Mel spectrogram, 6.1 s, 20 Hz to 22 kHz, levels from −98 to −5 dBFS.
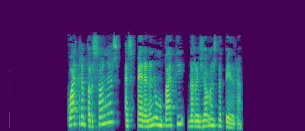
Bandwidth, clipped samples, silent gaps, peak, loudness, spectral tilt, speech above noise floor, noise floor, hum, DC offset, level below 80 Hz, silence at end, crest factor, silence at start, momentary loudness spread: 7.8 kHz; under 0.1%; 2.41-2.48 s; -2 dBFS; -19 LUFS; -5 dB/octave; over 71 dB; under -90 dBFS; none; under 0.1%; -60 dBFS; 1.25 s; 20 dB; 1.35 s; 7 LU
